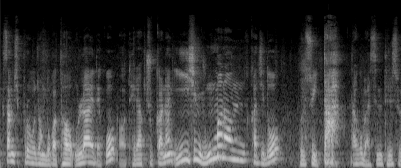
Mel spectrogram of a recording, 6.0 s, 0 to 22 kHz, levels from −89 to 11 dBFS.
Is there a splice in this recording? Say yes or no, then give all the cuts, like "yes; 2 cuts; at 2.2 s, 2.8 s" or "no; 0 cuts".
no; 0 cuts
